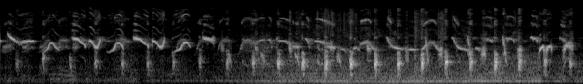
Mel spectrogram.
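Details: Tam hoàng song of a caged Chinese hwamei: loud, looping whistled phrases repeated many times, becoming denser with quick chirps and downslurred notes.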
